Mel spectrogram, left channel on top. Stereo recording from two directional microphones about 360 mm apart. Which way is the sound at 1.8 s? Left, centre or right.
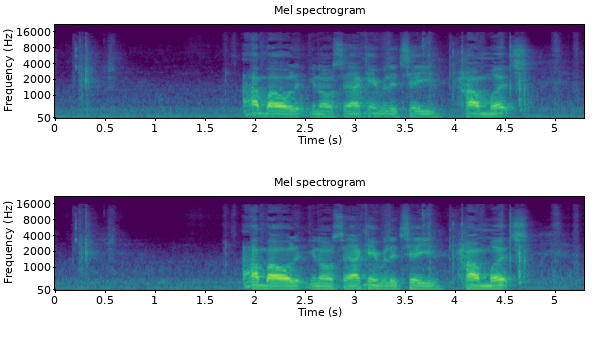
Right.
